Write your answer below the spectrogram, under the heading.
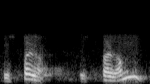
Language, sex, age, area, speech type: Sanskrit, male, 60+, urban, conversation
